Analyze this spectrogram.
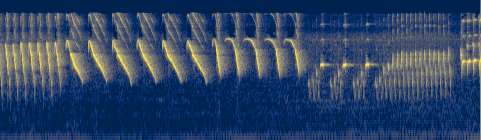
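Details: Belgian canary: a brief pulsing trill leads into about a dozen downward-sweeping whistles, then softer chattering notes, a buzzy roll and a final high phrase.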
